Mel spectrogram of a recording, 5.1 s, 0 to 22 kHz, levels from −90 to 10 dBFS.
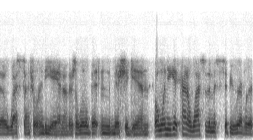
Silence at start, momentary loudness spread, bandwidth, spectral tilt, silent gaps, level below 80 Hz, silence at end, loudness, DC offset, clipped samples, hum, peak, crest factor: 0 s; 4 LU; 4.4 kHz; -8.5 dB/octave; none; -72 dBFS; 0 s; -13 LUFS; under 0.1%; under 0.1%; none; -2 dBFS; 10 dB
